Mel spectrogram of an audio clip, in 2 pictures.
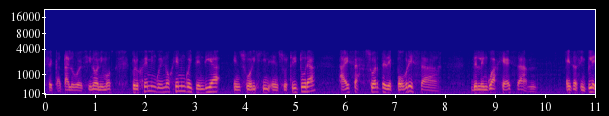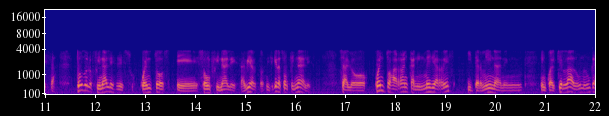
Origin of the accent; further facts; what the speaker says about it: Argentina; hay un aspecto bastante oscuro para nuestra historia como argentinos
